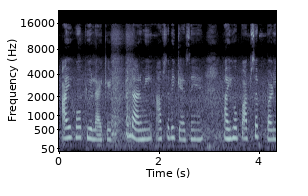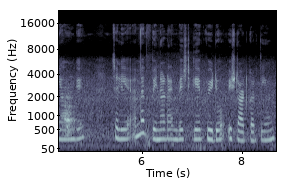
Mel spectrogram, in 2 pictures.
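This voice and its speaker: A woman's voice: high voice, level tone, a little slow, heavy background noise. A woman greeting her fans chattily before narrating a casual fan-made audio story.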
